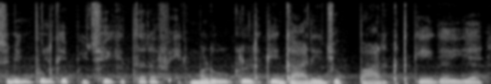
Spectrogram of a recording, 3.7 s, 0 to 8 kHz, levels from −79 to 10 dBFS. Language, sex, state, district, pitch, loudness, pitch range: Hindi, female, Bihar, Katihar, 205 Hz, -15 LUFS, 195-225 Hz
